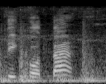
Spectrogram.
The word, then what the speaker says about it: ticotá: Ahora, cuando es el soque de Tuxtla Gutiérrez, se pronuncia ticotá, que significa lo mismo, gracias. O sea, ticotá en tuxleco, soque tuxleco.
